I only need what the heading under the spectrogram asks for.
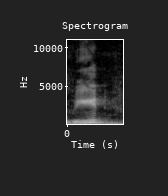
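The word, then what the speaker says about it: read: इसकी first form होती है रीड, सेकंड और थर्ड होती है रेड रेड।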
